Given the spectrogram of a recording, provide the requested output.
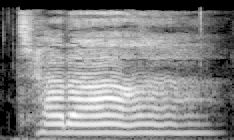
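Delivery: loud, drawn-out ta-da; showy announcement; grand reveal. Acted. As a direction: present yourself with a loud flourish. Character makes grand entrance.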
